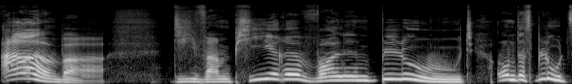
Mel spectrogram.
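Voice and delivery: slow ominous narration; dramatic storyteller. Pretend. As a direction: draw it out like a spooky tale. (langsam, unheilvoll erzählt)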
